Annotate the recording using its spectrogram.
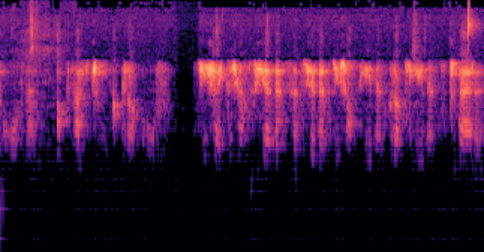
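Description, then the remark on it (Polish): A rapid synthetic voice from a Nokia phone's screen reader rattles off the number of steps from the phone's step counter in quick bursts, thin and band-limited like a small speaker, with a brief pause partway through before it continues. “Co nam TOX przeczytał?”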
